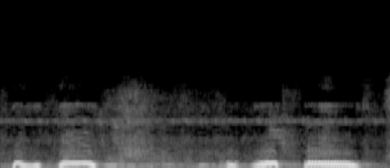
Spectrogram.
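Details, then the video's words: Spotted dove cooing in soft hollow notes, two short hoots, a quiet pause with a faint low murmur, then a brief note and a longer sustained coo closing the phrase. "លលកធ្នាក់សម្លេងចែ - VIP Dove Sounds"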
